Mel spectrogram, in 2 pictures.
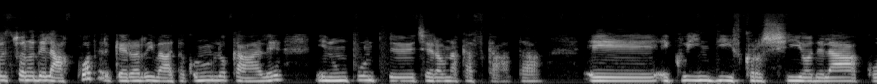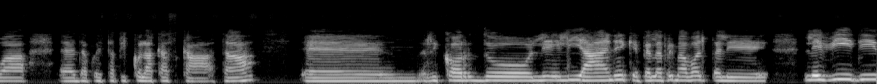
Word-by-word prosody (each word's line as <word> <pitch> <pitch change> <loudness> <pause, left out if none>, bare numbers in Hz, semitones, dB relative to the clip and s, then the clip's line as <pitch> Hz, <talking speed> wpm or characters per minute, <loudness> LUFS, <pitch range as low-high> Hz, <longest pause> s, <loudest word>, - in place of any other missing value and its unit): il 190 -2 -2
suono 195 -2 0
dell'acqua 185 - 0
perché 270 - -6
ero 170 0 0
arrivata 160 -3 -2
con 170 +3 -4
un 190 0 -2
locale 180 +1 -3 0.3
in 180 -1 +1
un 175 +1 +2
punto 195 +1 -5
dove 165 -1 -3
c'era 160 +1 -3
una 160 -1 -4
cascata 155 -1 -11 0.4
e 165 -1 +1
e 165 - -1
quindi 185 -1 0
scroscio 175 0 -1
dell'acqua, 160 0 -1 0.3
ehm, 150 0 -2
da 155 +1 -3
questa 165 +2 -6
piccola 165 -1 -1
cascata, 160 +3 -2 0.4
ehm, 155 0 0
ricordo 180 +1 +2
le 185 +1 +1
liane 190 +1 +4
che 205 -3 -3
per 180 +1 0
la 180 -1 +2
prima 185 0 0
volta 185 -1 -1
le 165 -1 +1 0.4
le 205 0 +7
vidi 225 +1 +4
170 Hz, 130 wpm, -19 LUFS, 160-185 Hz, 0.4 s, le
